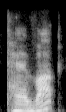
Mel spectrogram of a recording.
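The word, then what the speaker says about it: טבח: that you understand sevak the last two letters are the same with the same sound the first letter is the only one that is a variable song one is pronounced as which is sacrifice the second is pronounced as tevac which is Slaughter as you know Hebrew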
